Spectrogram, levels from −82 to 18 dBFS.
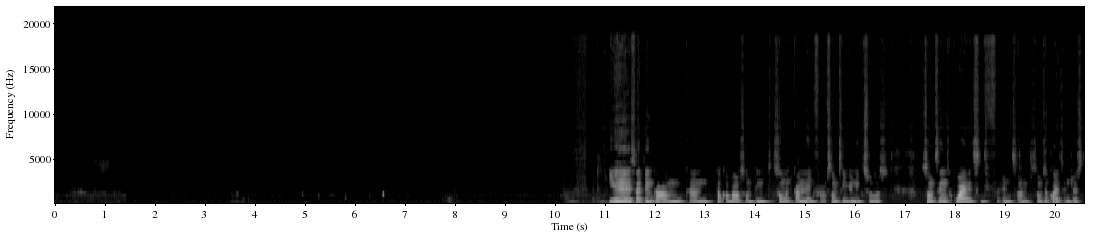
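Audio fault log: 15.33–15.39 s, 17.38 s, 19.31–19.33 s, lost LE Audio frames: brief noisy smears replace the sound after "someone can learn", just before "quite different" and just after it. They last 60, 10 and 20 ms, fitting lost 10 ms frames. The decoder refilled each gap with the last spectrum under random signs.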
